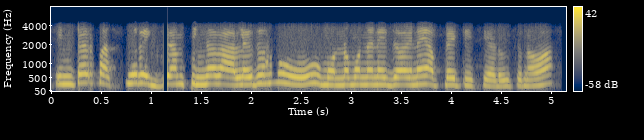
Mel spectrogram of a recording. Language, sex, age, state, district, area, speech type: Telugu, female, 18-30, Telangana, Vikarabad, rural, conversation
